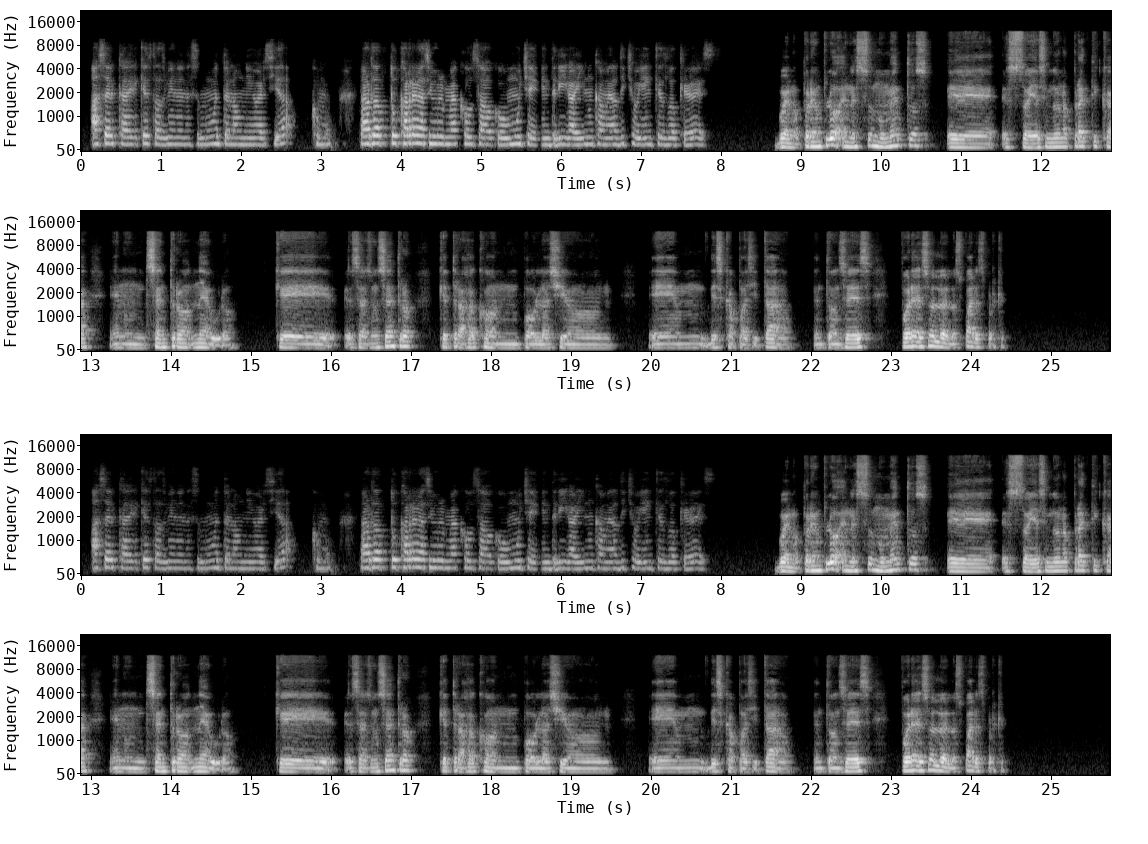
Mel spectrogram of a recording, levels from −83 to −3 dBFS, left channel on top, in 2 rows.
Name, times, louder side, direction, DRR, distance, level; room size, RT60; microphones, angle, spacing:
voice 1, 0.1-7.8, left 4 dB, 50° left, 0.4 m, -25 dB
voice 2, 8.7-14.8 15.3-17.1 17.4-19.5 20.0-21.8 22.0-22.8 23.1-24.4, equal, 5° left, 0.6 m, -19 dB
3.7 x 2.9 x 2.7 m
head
